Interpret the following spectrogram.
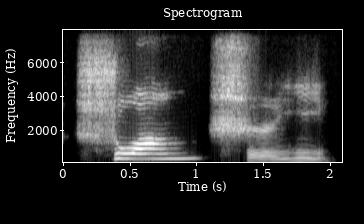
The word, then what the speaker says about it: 双: We need to roll our tongue up again. Roll your tongue up. And the first word here, 双, keep your mouth O shape, just a round shape.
